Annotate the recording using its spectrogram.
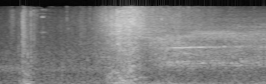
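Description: Electricity crackles and snaps sharply.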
